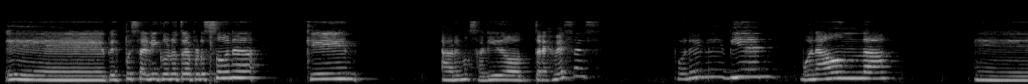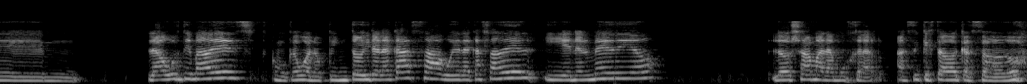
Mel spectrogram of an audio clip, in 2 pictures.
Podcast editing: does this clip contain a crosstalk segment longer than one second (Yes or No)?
No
